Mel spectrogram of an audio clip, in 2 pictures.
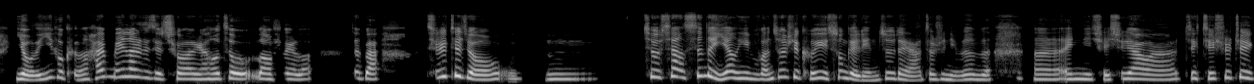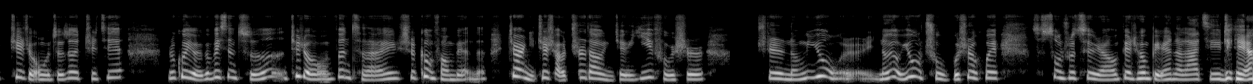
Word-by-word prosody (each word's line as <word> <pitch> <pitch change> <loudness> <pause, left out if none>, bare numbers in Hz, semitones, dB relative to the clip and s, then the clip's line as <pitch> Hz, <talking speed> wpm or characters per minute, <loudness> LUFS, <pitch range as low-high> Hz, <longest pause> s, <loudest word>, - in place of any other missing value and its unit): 有 245 -4 +6
的 210 - +2
衣 275 +7 -2
服 320 -1 -1
可 - - -7
能 230 +3 -3
还 305 +6 +1
没 355 -1 -1
来 360 -1 +3
得 310 - -5
及 260 -2 0
穿， 250 0 0
然 245 0 +1
后 250 +1 +3
就 255 -2 +5
浪 255 -2 +1
费 250 +1 -5
了 230 +2 -3 0.4
对 295 - -5
吧？ 260 -3 +2 0.5
其 315 - -6
实 365 - +6
这 395 +1 +7
种， 225 - +1 0.2
嗯， 245 +1 -5 0.4
就 350 -1 0
像 360 +2 +2
新 395 +6 0
的 390 -4 +5
一 255 - +1
样 295 +3 +3
的 280 - +1
衣 275 - 0
服 245 - -4
完 235 0 -1
全 340 +4 -3
是 340 0 0
可 270 -2 -1
以 290 -1 +1
送 315 +4 -4
给 265 - +4
邻 190 0 -4
居 275 +4 -3
的 255 - 0
呀， 195 -3 -4
就 235 +3 -4
是 235 +1 -5
你 220 -2 -2
问 225 +2 -2
问， 215 0 -3 0.4
呃， 235 -1 -2
哎， 245 - 0
你 245 -1 0
谁 230 - -4
需 260 +4 -4
要 255 -2 +2
啊？ 225 0 -4
这 275 - -5
其 270 0 -2
实 305 +3 -5
这 295 -4 -1
这 330 -2 0
种 250 - +1
我 220 - 0
觉 225 +1 0
得 290 +3 +1
直 255 0 -6
接， 310 +4 -4 0.4
如 290 0 -3
果 345 - +2
有 250 -8 +5
一 - - 0
个 255 - 0
微 325 - +2
信 320 0 -2
群， 240 -5 0 0.3
这 385 - +4
种 250 -5 +3
问 345 -2 0
起 285 -6 -6
来 220 +6 0
是 300 +3 -5
更 345 0 +2
方 230 -5 -1
便 220 +3 -3
的， 275 +2 -6 0.2
这 - - +2
样 350 -6 +6
你 - - -1
至 310 - 0
少 230 -8 0
知 310 +9 -4
道 275 -4 +3
你 210 -4 -5
这 225 +4 0
个 215 - +1
衣 285 +8 -1
服 225 -8 -1
是 230 +1 +1 0.5
是 270 -2 +2
能 230 +2 0
用 330 -5 +3
呃 260 - -3 0.3
能 265 +3 +3
有 295 -5 +2
用 335 +6 +2
处， 260 -4 -1
不 215 - +1
是 305 +6 0
会 285 +1 0 0.3
送 325 - -3
出 285 +1 0
去， 275 0 -1
然 215 -3 +1
后 220 - -1
变 275 +3 +1
成 270 +1 +5
别 235 -4 +3
人 230 +3 +1
的 235 - -1
垃 230 +1 +1
圾， 245 +1 0
这 265 - +10
样。 245 +1 +9
255 Hz, 295 characters per minute, -23 LUFS, 235-295 Hz, 0.5 s, 这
